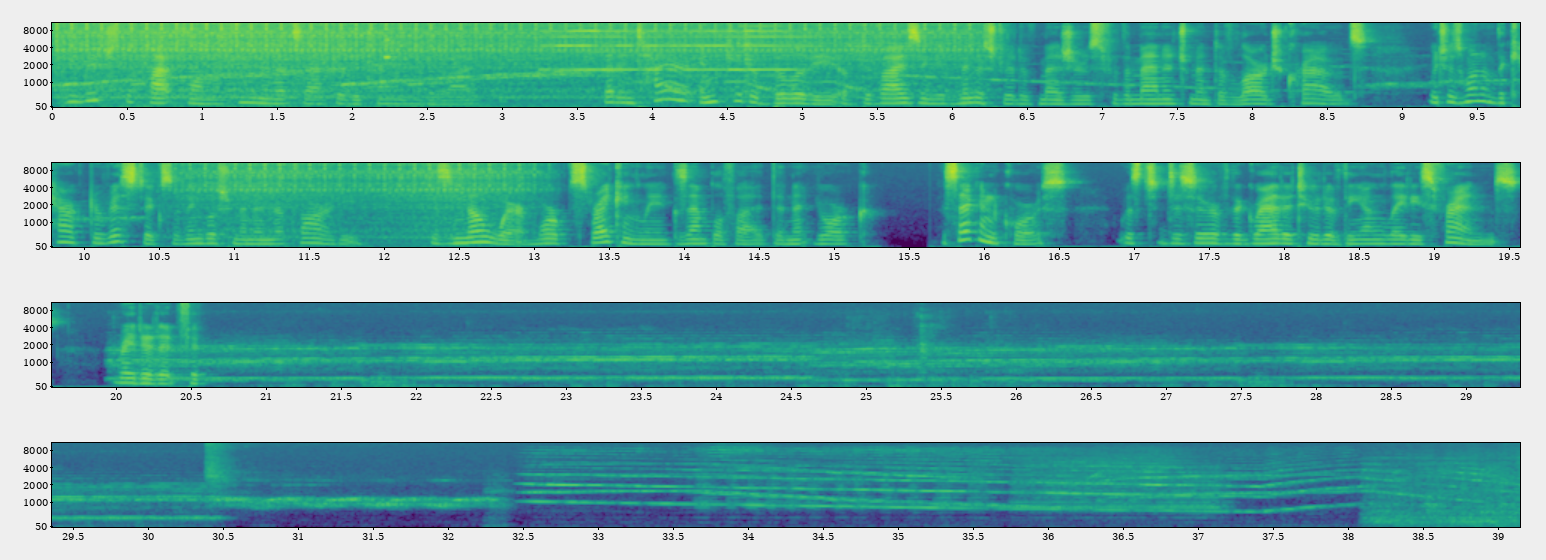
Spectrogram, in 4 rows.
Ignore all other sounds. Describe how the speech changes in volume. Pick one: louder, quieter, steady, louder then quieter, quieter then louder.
steady.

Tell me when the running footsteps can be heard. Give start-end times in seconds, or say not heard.
not heard.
